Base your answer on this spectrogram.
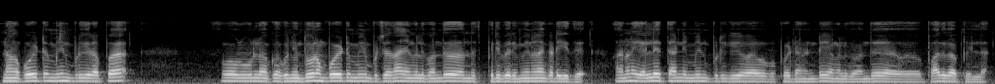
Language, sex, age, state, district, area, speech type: Tamil, male, 45-60, Tamil Nadu, Kallakurichi, rural, spontaneous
